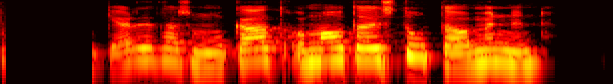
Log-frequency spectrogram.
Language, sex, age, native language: Icelandic, female, 30-39, Icelandic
